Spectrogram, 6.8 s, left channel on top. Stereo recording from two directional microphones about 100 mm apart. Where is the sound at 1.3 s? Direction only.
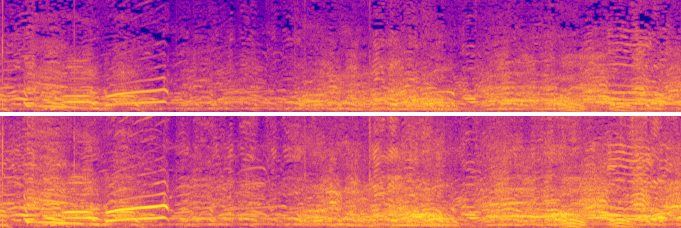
40° right (ahead or behind).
